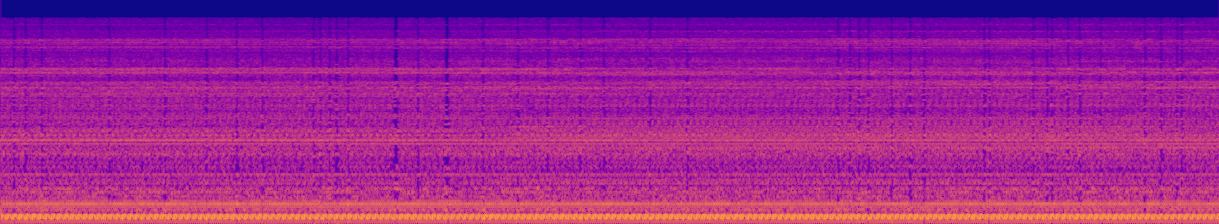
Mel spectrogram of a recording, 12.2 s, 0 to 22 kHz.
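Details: Steady low motor hum with a fast pulsing buzz: a nebulizer compressor running continuously making aerosol, from an 8-hour ASMR recording.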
